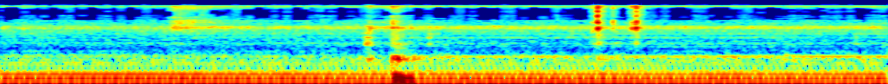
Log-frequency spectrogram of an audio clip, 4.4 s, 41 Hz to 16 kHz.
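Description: Nissan 200SX S13's SR20DET turbocharged four-cylinder idling steadily, heard from inside the cabin. A single thump about two seconds in, then two light clicks about a second later.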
